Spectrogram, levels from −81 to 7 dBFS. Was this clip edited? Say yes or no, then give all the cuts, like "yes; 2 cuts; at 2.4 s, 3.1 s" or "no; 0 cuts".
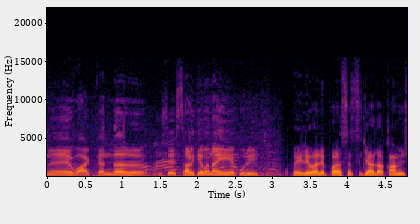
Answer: yes; 1 cut; at 3.0 s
